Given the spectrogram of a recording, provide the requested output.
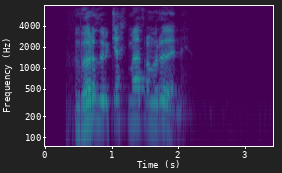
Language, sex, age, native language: Icelandic, male, 20-29, Icelandic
